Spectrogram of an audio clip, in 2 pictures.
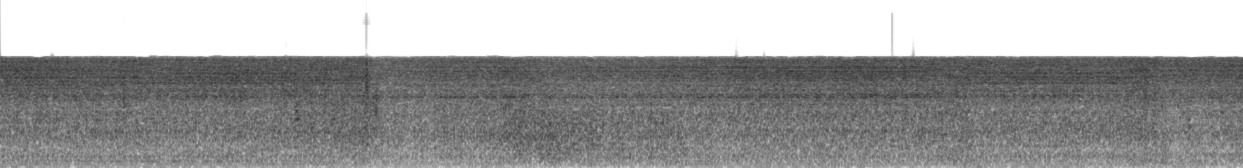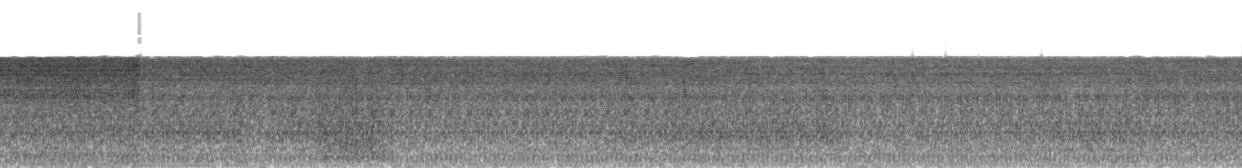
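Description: A semi truck engine runs in its lowest gear while moving the tractor for fifth wheel sliding, a loud, continuous low rumble with steady vibration and little variation throughout.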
